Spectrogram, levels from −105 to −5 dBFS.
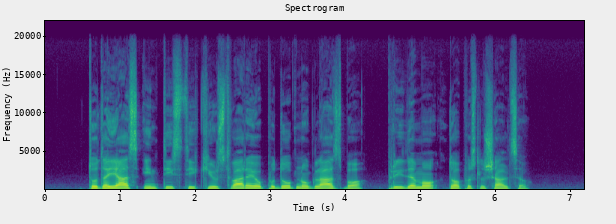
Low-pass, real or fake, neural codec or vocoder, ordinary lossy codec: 19.8 kHz; real; none; none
